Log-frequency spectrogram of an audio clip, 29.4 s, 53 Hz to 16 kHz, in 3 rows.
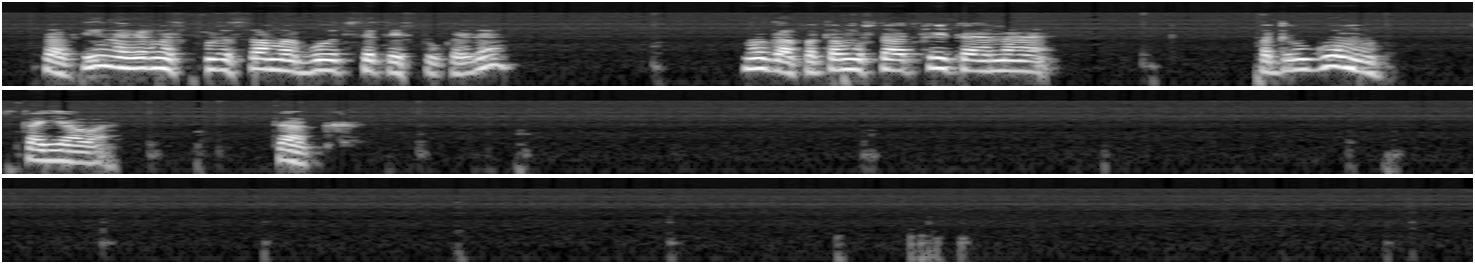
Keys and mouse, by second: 1.4-4.6 middle drag, 5.8-7.8 middle drag, 8.6 middle click, 10.1 middle click, 12.0 middle click, 13.4-15.7 middle drag, 17.4-19.0 drag, 19.2-20.4 middle drag, 21.6-22.8 drag, 26.0 g.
